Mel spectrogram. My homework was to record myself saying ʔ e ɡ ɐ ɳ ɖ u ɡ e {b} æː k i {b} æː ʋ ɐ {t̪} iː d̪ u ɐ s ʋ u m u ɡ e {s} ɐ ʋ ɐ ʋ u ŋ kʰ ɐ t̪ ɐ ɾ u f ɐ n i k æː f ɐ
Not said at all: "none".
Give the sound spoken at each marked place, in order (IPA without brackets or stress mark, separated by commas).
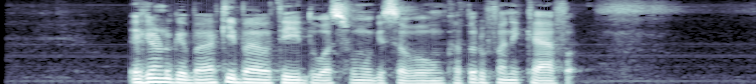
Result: b, b, t̪, s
